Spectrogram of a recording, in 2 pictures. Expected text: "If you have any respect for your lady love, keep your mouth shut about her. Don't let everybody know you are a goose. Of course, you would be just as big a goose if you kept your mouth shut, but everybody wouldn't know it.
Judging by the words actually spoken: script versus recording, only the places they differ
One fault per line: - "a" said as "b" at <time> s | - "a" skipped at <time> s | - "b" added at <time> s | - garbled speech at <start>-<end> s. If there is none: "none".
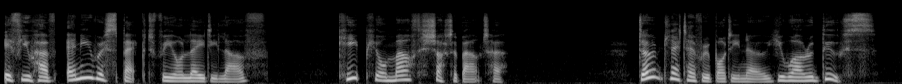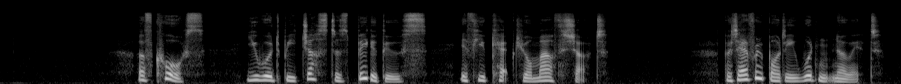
none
